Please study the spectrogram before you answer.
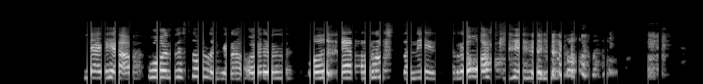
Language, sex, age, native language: Icelandic, female, 13, Thai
